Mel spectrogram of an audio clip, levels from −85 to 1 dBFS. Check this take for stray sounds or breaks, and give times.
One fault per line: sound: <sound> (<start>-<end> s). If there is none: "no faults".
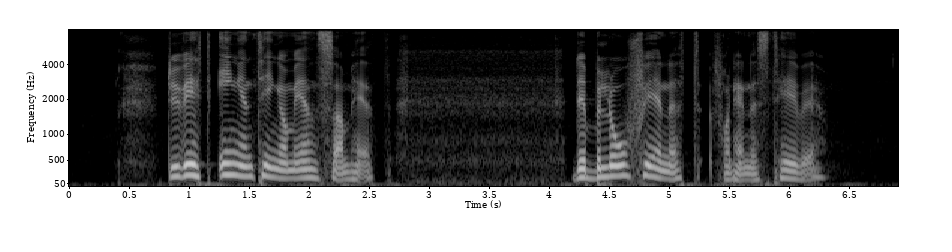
no faults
